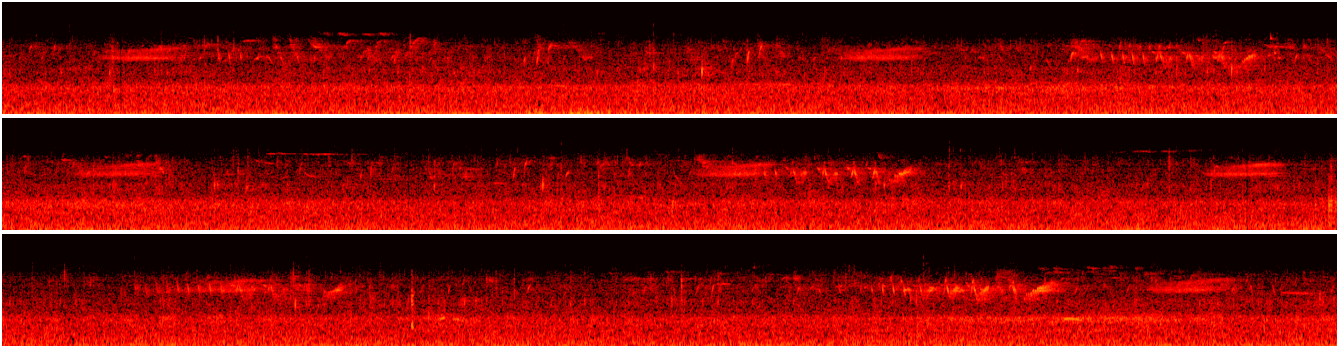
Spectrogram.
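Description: Small garden songbirds calling faintly: short high-pitched calls every few seconds, some as quick chattering trills, over a steady low background noise.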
